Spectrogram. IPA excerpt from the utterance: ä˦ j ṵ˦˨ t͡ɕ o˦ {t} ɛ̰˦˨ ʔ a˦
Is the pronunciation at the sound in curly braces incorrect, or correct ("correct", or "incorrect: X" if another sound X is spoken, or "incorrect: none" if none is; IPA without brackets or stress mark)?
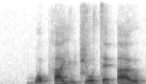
correct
